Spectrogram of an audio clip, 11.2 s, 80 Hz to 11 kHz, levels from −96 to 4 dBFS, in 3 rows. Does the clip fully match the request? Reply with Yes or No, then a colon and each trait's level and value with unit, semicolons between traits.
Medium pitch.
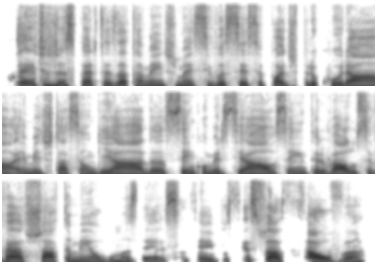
Yes: medium, 170 Hz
